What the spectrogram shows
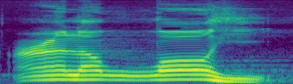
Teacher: di sini kita wasal atau terus kita uraikan pada kalimat alallahi lam jalalah yang didahului fathah kita baca tafkim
